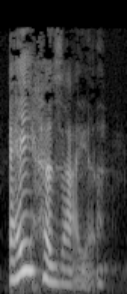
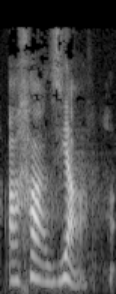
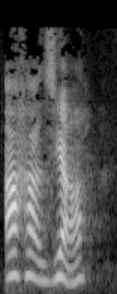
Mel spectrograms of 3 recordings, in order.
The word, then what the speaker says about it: Ahaziah: That's not how you say it. It's something like, you know how you have to do something in your throat, like aha, like Ahaziah. I don't know, something like that.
